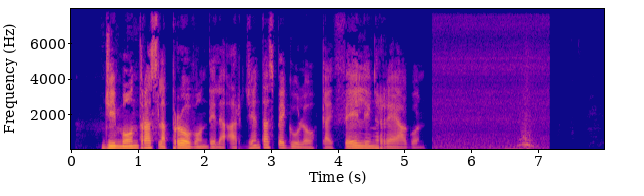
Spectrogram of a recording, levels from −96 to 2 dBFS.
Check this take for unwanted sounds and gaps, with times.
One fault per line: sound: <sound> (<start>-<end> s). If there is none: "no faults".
sound: whoosh (6.3-7.0 s)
